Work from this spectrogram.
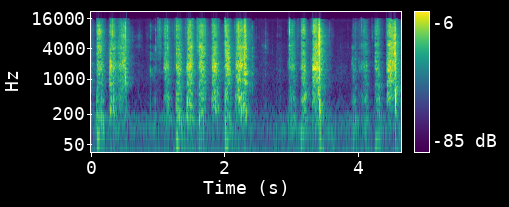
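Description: A small piece of sandpaper held in the fingertips rubs along the edge and face of a solid pine plank with metal hooks, held in the lap. Quick, bright, rasping strokes come in uneven runs separated by brief pauses, with almost no low end.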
